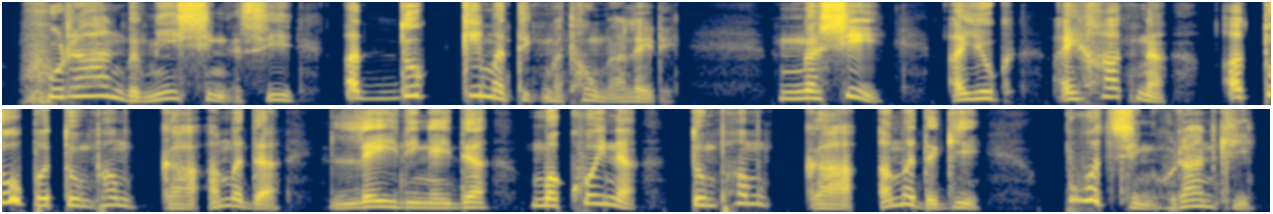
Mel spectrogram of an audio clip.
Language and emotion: Manipuri, disgusted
